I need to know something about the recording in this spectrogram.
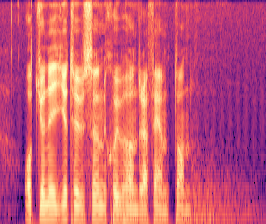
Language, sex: Swedish, male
